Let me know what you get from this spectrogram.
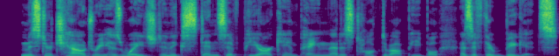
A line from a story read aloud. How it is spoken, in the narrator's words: the woman said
